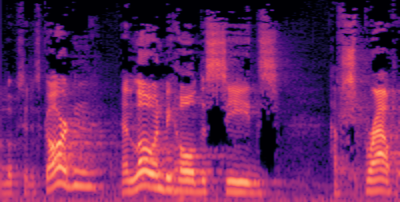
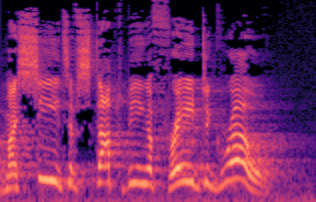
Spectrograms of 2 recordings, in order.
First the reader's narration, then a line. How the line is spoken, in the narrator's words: shouts Toad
